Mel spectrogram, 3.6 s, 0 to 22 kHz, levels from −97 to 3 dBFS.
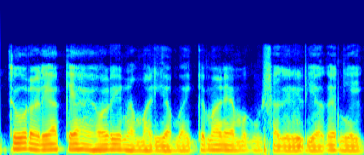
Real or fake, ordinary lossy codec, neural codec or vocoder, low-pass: fake; none; codec, 16 kHz, 2 kbps, FreqCodec, larger model; none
